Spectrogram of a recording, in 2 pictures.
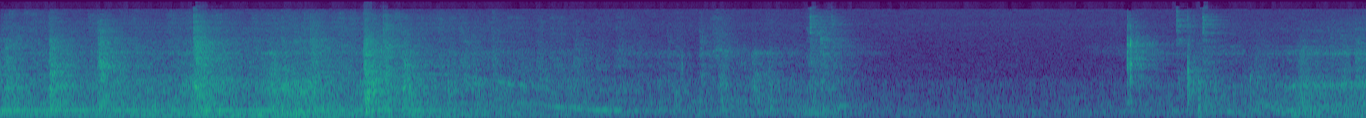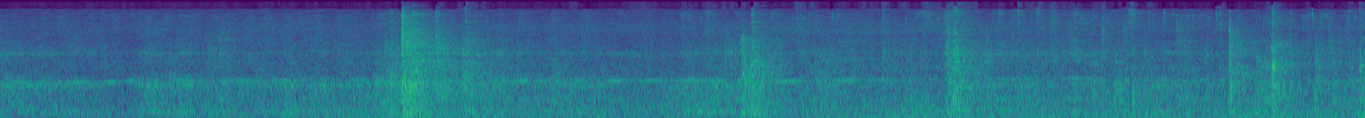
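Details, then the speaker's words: Garage door with opener after fitting Green Hinges: door travels with scattered soft thumps and light opener hum, less rattling than before when it chattered constantly; normal garage door operation. "So honestly, one thing that I noticed right off the bat is I don't hear the rattling as much when the garage door is going up and down."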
